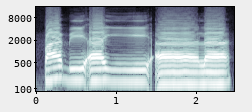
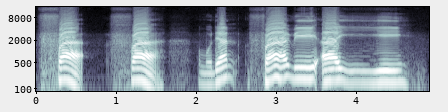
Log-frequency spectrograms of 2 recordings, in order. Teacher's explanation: ada angin yang dikeluarkan, karena fa salah satu sifatnya sifat hamz, yaitu mengalirnya nafas kita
